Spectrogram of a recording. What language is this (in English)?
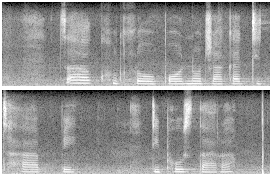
Tswana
